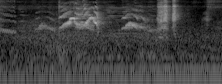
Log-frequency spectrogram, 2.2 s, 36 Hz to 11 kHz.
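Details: Cockatiels in a large outdoor aviary housing about 32 birds, roughly 14 pairs: harsh, raspy squawks, a longer grating call followed by two sharp screeches.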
